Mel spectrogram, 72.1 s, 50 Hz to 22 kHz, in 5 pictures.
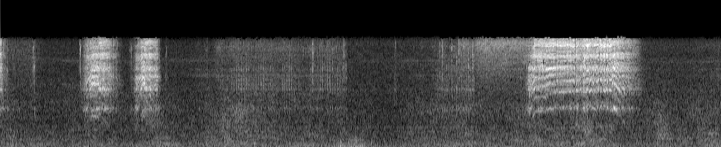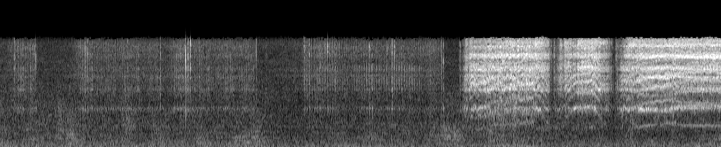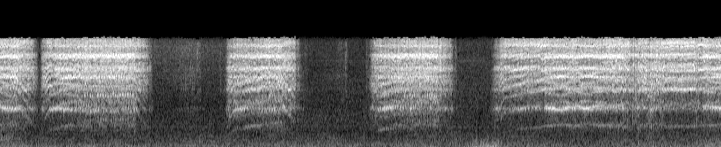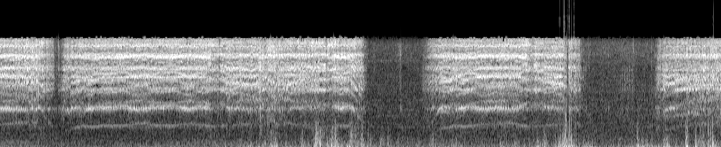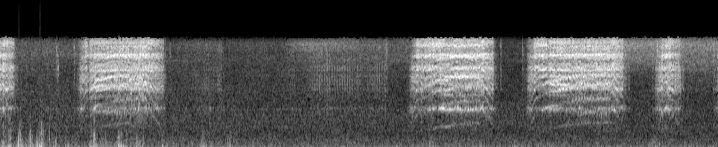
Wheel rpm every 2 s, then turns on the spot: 20, 30, 10, 10, 10, 80, 40, 10, 20, 20, 10, 20, 110, 100, 130, 120, 30, 50, 90, 70, 160, 160, 120, 160, 160, 40, 140, 80, 90, 50, 70, 20, 20, 90, 120, 40.
0-6 8-10 16-22 34-36 50-52 54-56 60-64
